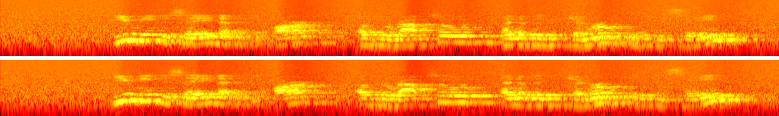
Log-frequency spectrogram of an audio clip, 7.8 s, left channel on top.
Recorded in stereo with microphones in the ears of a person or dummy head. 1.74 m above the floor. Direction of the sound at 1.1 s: 90° right.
